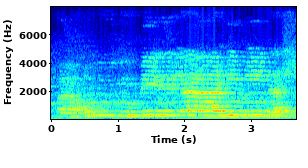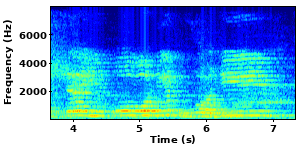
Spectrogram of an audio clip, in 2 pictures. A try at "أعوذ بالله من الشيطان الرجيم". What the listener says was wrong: শাইতান তো আরো মোটা হবে আরো টান হবে শাইতানির রাজিম বলো আর মুখ খোলো মুখ আরো খুলবে শাইতানির রাজিম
